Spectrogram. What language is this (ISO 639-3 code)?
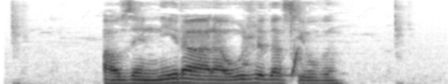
por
